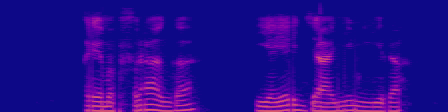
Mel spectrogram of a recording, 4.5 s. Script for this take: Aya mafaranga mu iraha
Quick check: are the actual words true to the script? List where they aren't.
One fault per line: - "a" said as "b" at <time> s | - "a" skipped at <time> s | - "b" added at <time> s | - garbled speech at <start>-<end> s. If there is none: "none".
- "ntiyayajyanye" added at 2.5 s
